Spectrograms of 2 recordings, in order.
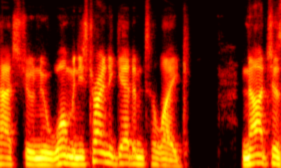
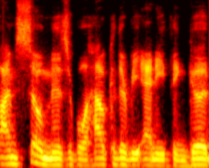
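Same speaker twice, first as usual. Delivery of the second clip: mock-sarcastic delivery; 2 semitones lower than usual. Acting out Romeo's reply about his misery: imitating a sarcastic tone. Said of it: "kind of sarcastically".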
